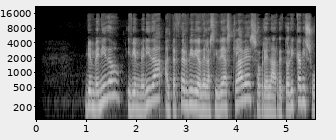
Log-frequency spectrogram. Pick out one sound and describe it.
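A woman speaks clearly and with animation, close to a microphone.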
